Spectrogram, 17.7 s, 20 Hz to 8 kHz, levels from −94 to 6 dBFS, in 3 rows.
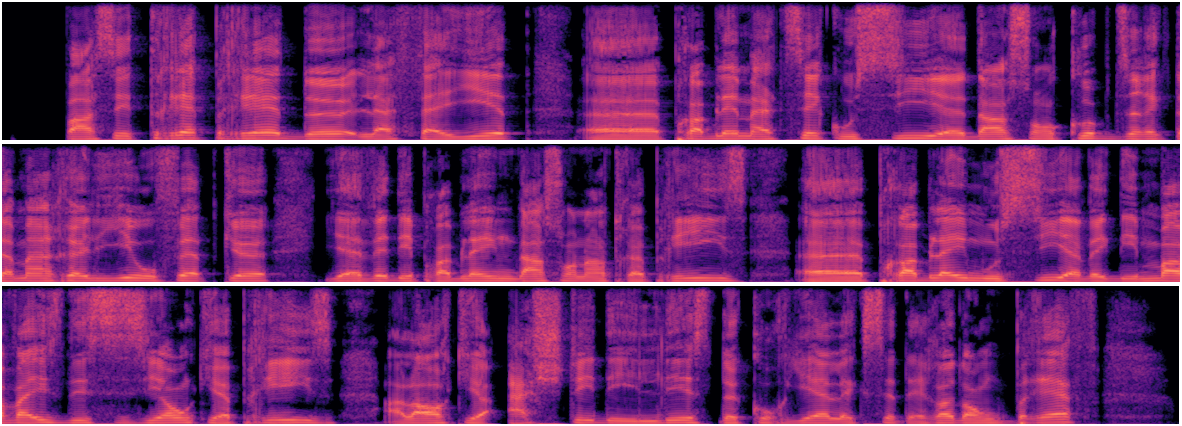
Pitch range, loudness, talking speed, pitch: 115-140 Hz, -25 LUFS, 155 wpm, 125 Hz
